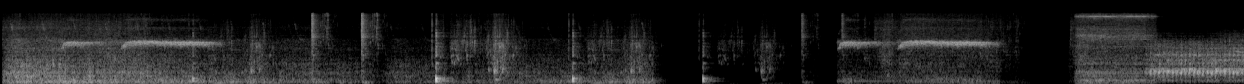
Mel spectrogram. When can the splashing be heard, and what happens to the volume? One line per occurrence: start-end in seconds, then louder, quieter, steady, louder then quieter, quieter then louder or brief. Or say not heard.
0.0-11.3 louder then quieter.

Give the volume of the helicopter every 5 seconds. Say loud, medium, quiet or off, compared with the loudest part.
medium, quiet, loud.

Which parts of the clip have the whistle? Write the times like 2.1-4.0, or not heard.
0.6-2.2, 8.3-10.0.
